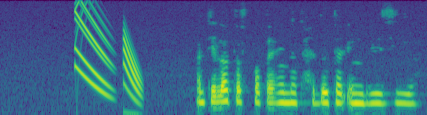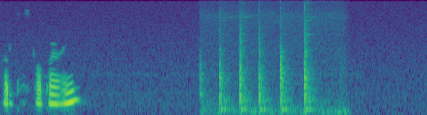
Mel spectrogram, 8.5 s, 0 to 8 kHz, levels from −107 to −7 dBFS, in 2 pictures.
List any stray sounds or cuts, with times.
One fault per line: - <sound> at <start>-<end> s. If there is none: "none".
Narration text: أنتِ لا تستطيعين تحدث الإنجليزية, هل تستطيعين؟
- chirp at 0.7-1.4 s
- thud at 6.3-7.8 s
